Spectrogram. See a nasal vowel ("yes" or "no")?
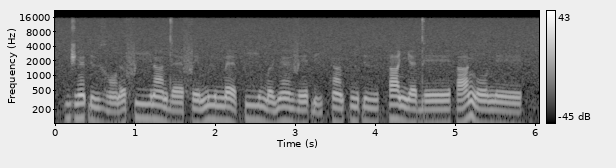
yes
